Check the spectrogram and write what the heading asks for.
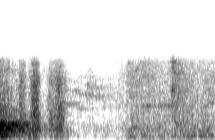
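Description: A man's spoken phrase trails off and falls in pitch in the first half-second. A pause follows, with near silence and then faint room hiss.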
